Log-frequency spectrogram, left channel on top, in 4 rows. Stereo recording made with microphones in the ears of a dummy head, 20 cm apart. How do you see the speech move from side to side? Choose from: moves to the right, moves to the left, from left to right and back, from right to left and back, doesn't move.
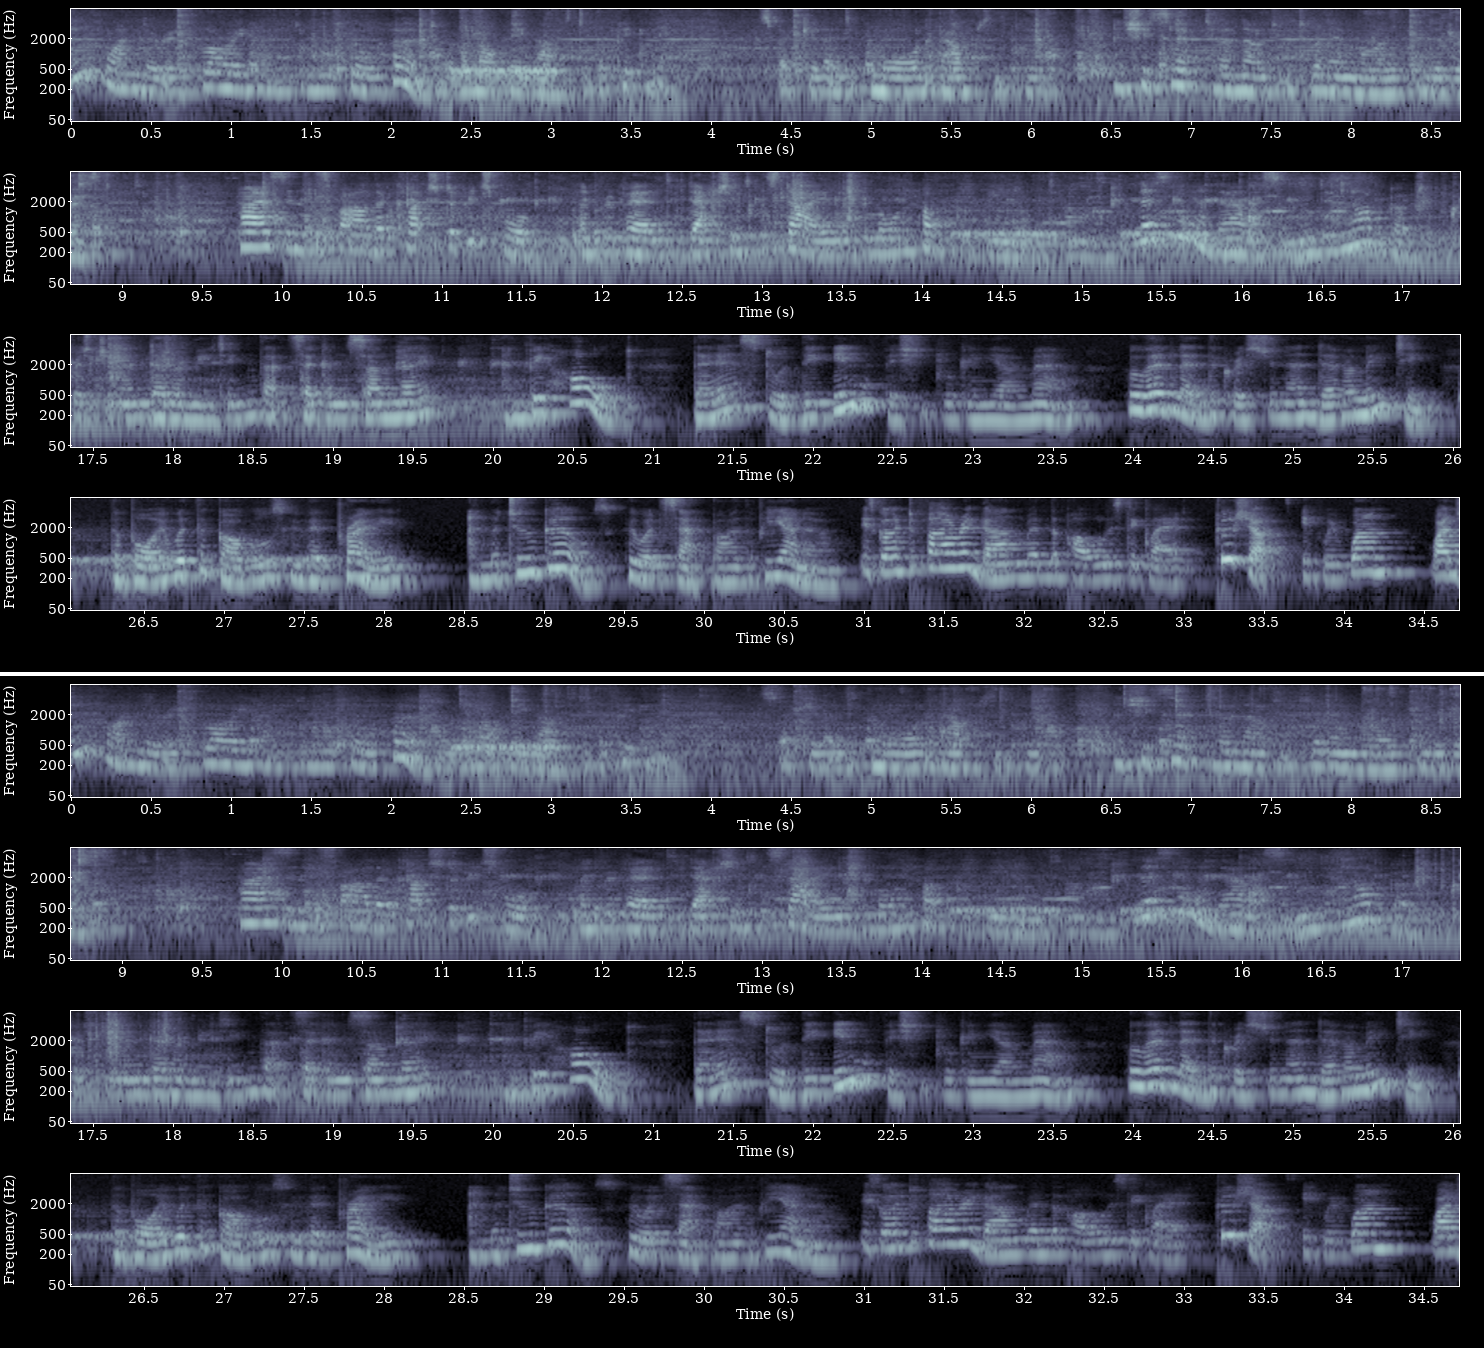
from left to right and back.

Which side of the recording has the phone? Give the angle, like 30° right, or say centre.
10° left.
